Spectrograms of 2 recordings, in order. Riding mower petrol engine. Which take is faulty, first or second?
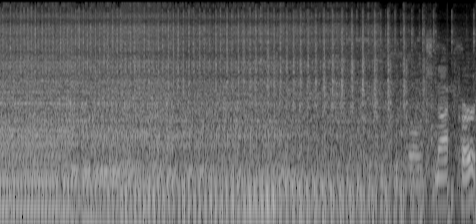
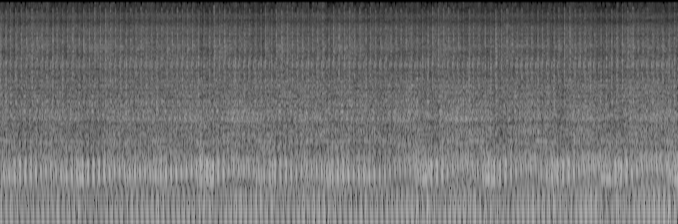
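first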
